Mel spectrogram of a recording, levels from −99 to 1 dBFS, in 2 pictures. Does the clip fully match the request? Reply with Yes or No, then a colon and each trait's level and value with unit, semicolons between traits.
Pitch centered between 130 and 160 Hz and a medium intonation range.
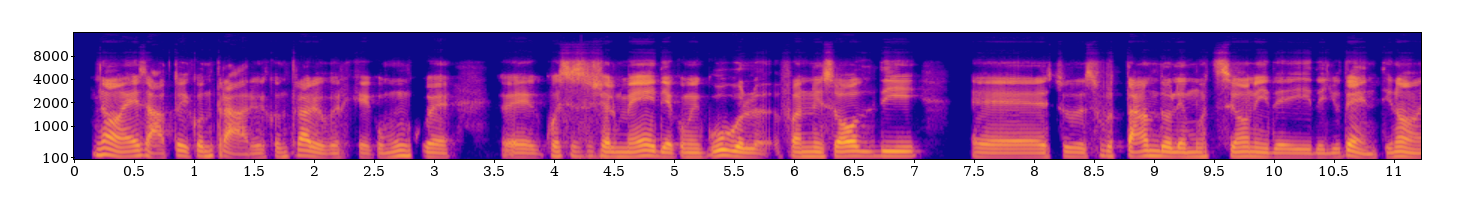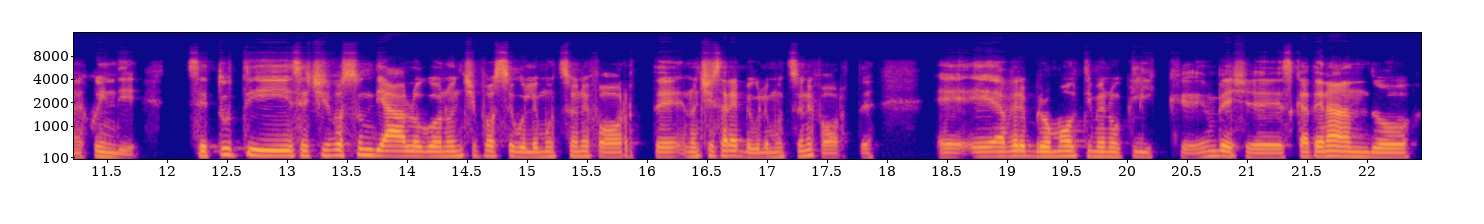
Yes: low, 135 Hz; average, 3.0 semitones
